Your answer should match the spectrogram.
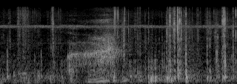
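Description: Sticky tape is ripped off a package in short, scratchy bursts, a crackling peel followed by quick rasping tears, fairly loud, with no one speaking.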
